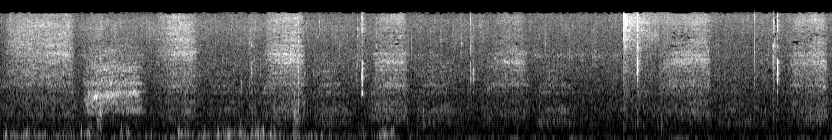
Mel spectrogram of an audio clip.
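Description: Fingers pick and tear at cooked food.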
